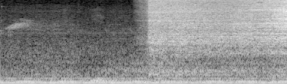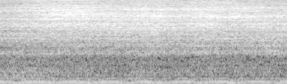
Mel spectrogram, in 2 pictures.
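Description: Airbrush spraying paint onto a lure through a stencil: a steady hiss that starts about a second and a half in and grows louder about three seconds in.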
